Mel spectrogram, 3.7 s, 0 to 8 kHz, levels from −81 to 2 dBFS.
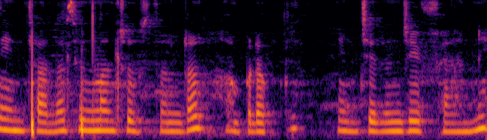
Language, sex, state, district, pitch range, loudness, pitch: Telugu, female, Andhra Pradesh, Srikakulam, 195-220 Hz, -23 LUFS, 205 Hz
